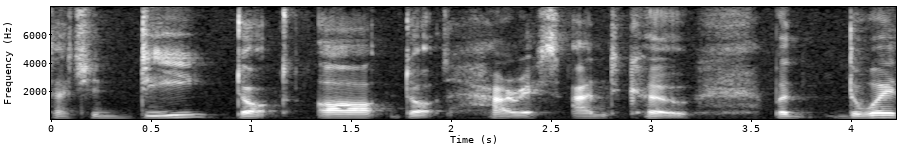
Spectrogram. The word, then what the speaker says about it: D.R. Harris: First of all, I bought some cologne from D.R. Harris. It looks like the pronunciation is Dr. Harris and Co, but it's not. It's actually D.R. Harris. The D.R. is a initial.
